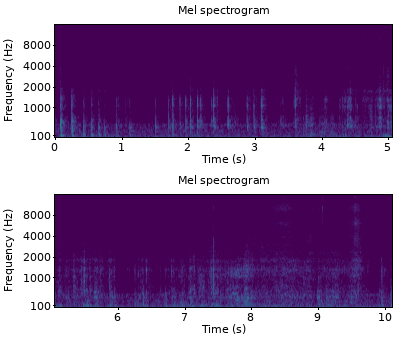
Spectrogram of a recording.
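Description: A full-size, inflated, hollow rubber basketball in purple, black and yellow is held in the hands and tapped and scratched with the fingertips close to the microphone. Quick, quiet patters of dull, low thuds mix with soft scratching that continues throughout. Each tap dies away almost at once.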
